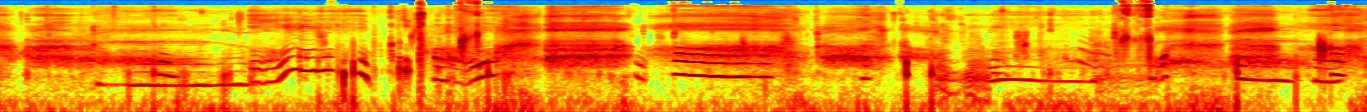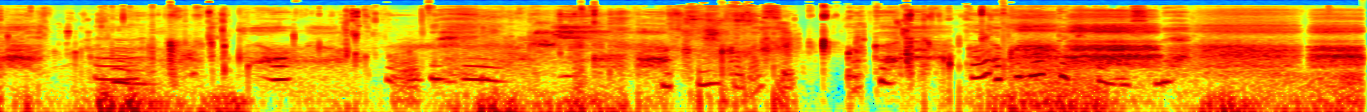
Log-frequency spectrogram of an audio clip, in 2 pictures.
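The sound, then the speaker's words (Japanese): Wet licking and smacking mouth sounds of ear-licking ASMR run steadily through the whole stretch, mixed with breathy gasps, soft voiced sighs and whimpering moans. “太ももだけじゃなくて、あんこもスリスリしながら耳をなめさせていただきますね。”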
